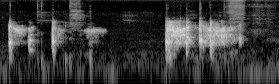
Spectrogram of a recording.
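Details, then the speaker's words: Voicemail from a mother with two short bursts of dry, hacking coughs and throat clearing in a quiet room; she says it is just a tickle in her throat and there is no need for concern. "I just got a tickle in my throat. That's all it is. No need to concern"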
